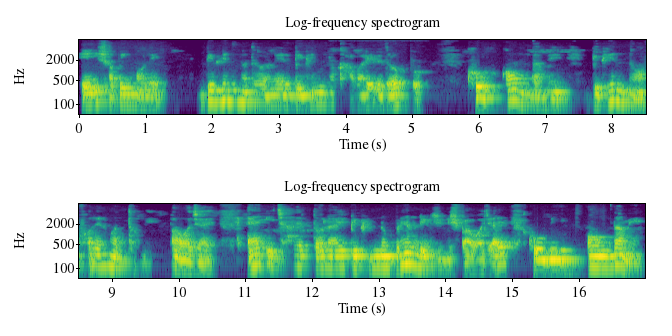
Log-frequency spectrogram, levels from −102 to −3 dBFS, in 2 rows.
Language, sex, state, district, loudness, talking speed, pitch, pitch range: Bengali, male, West Bengal, Paschim Medinipur, -17 LUFS, 100 wpm, 115 Hz, 105-135 Hz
